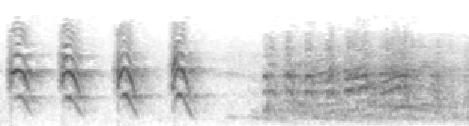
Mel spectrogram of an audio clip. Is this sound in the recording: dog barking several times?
yes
